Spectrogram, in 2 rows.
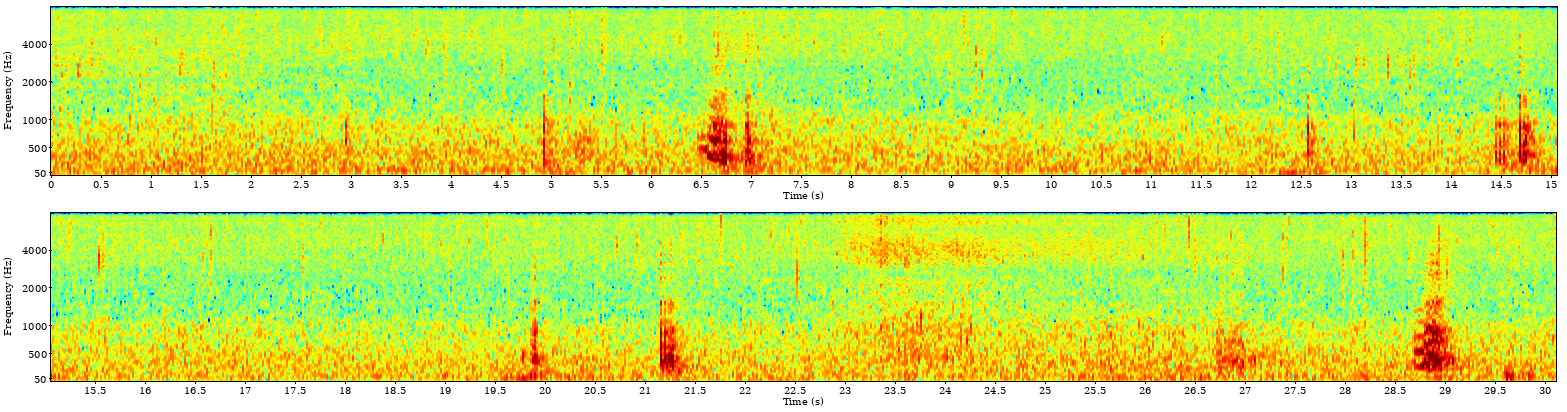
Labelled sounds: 28.7	29.1	croaking sound likely from a nearby submerged object, 0.78 to 2.8 kHz

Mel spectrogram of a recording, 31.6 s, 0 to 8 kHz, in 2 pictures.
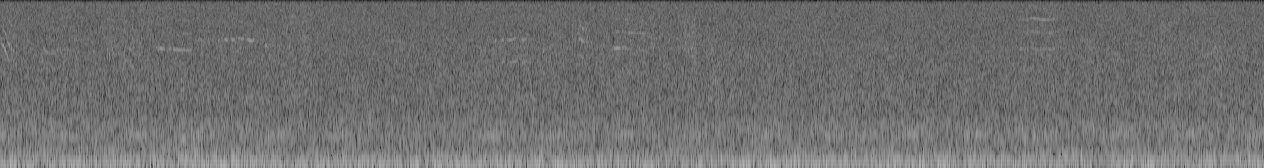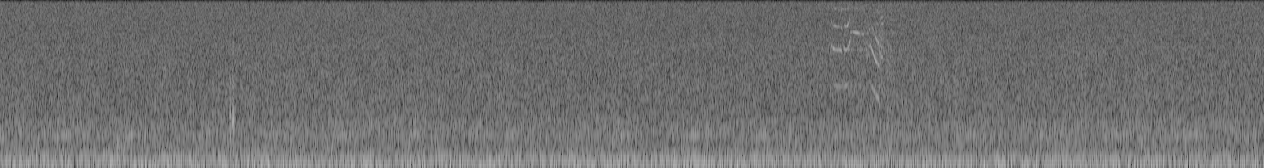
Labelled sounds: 2.1	2.4	Pacific white-sided dolphin, 3.3 to 3.5 kHz
7.8	8.1	Pacific white-sided dolphin, 4.4 to 4.6 kHz
12.7	13.2	Pacific white-sided dolphin, 3.3 to 6.0 kHz
26.2	26.5	Pacific white-sided dolphin, 3.3 to 5.8 kHz

